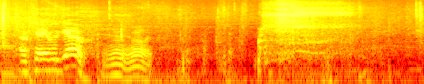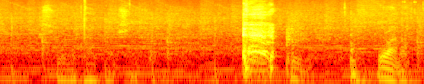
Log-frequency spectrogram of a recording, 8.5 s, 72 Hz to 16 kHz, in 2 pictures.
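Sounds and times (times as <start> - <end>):
speech: 0.2 - 2.0, 8.0 - 8.4
person clearing throat: 6.7 - 7.4
person coughing: 6.7 - 7.4.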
